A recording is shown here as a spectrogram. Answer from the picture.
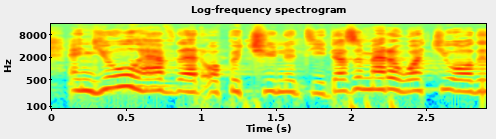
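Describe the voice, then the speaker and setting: The speech moves at a fairly quick pace with fairly even intonation. Noticeable background noise can be heard. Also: woman. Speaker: preacher. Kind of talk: sermon. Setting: church.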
